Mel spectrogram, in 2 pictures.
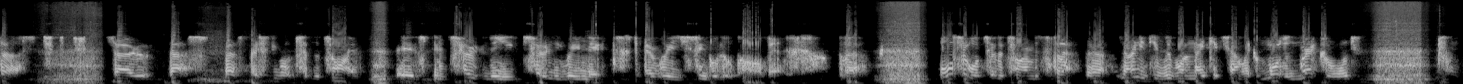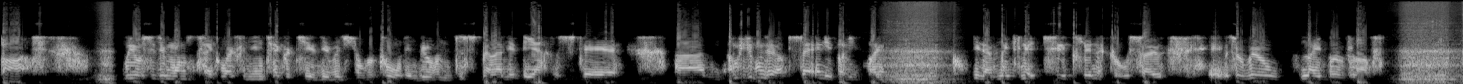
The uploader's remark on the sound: by phone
